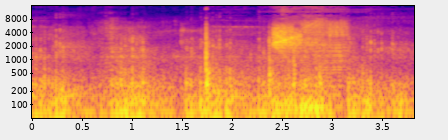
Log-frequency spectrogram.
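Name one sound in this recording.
Steam hisses in short bursts.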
